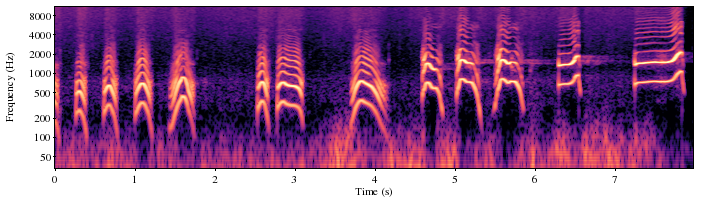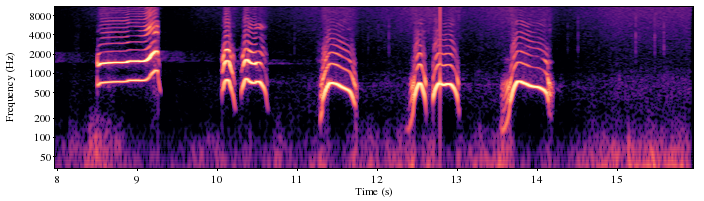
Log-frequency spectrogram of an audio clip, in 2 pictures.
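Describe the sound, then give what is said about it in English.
A human voice imitates spotted owl hoots during an owl survey, mixing call types into a long, irregular series of many short barking hoots and a few drawn-out, higher whooping notes, with nothing else heard. “What I like to do when I'm surveying for spotted owls and using my voice is kind of mix them all up and do something to the effect of”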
